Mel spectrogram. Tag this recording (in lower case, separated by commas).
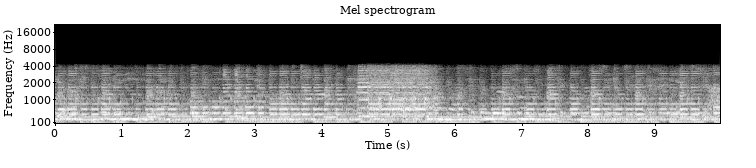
musical instrument, electric guitar, music, bass guitar, acoustic guitar, plucked string instrument, strum, guitar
